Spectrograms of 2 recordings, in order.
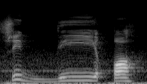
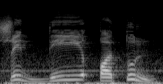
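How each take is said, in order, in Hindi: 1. यह शब्द हल्की 'h' ध्वनि से खत्म होता है। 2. यह शब्द 'tun' ध्वनि से खत्म होता है।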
